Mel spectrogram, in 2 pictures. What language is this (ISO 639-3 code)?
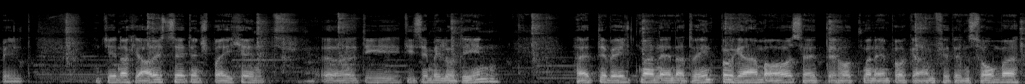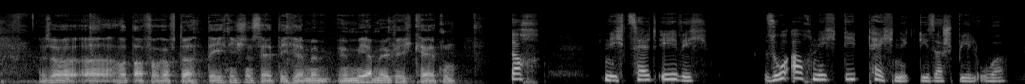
deu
